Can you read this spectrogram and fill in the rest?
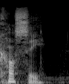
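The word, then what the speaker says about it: Costessey: There's another place very near Wymondham that's spelt Costessi. – and it's pronounced Cossy.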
